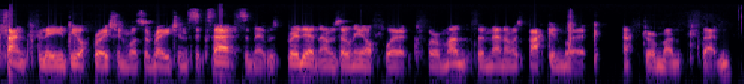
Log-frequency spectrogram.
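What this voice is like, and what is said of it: Noticeable, captivating accent. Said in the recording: “the way you said them, like, in, like, the accent, I was like, I'm fucking mesmerized”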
